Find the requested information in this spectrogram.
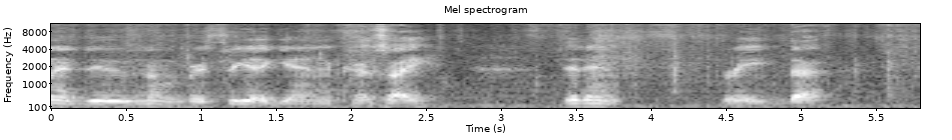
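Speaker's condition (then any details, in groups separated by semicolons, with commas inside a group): Cerebral palsy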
